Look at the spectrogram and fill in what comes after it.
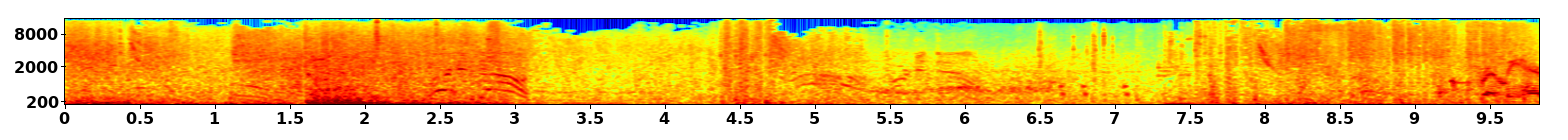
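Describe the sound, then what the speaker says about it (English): Predator missile strike and surrounding gunfire in Modern Warfare 2 Domination on the Highrise map, heavy bursts of shots and booms dense for the first few seconds, then a lower steady barrage of distant fire and impacts. "Friendly Predator missile incoming."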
